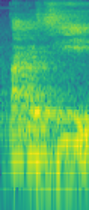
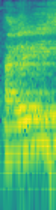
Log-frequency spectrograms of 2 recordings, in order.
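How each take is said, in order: First: The middle consonant is a plain s sound. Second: The middle consonant is a retroflex zh sound. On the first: The speaker calls it wrong. "തകശി Sivasankar Pillai എന്നേ അവർ പറയുള്ളൂ" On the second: The speaker calls it right. "തകഴി Sivasankara Pillai പറയില്ല"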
